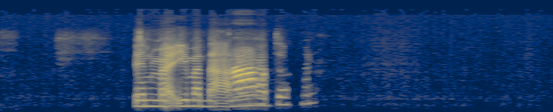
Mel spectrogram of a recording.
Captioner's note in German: Kinderstimme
